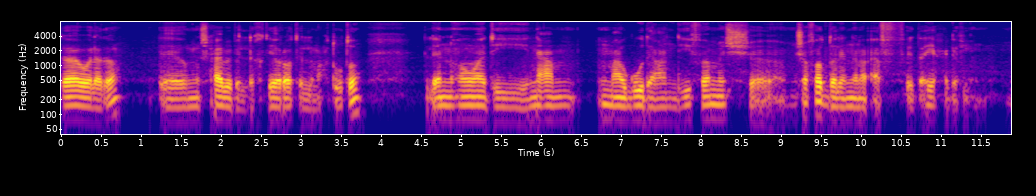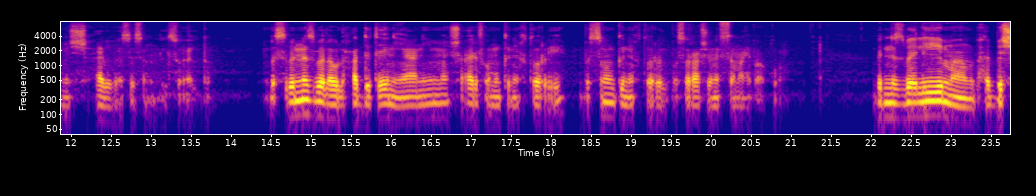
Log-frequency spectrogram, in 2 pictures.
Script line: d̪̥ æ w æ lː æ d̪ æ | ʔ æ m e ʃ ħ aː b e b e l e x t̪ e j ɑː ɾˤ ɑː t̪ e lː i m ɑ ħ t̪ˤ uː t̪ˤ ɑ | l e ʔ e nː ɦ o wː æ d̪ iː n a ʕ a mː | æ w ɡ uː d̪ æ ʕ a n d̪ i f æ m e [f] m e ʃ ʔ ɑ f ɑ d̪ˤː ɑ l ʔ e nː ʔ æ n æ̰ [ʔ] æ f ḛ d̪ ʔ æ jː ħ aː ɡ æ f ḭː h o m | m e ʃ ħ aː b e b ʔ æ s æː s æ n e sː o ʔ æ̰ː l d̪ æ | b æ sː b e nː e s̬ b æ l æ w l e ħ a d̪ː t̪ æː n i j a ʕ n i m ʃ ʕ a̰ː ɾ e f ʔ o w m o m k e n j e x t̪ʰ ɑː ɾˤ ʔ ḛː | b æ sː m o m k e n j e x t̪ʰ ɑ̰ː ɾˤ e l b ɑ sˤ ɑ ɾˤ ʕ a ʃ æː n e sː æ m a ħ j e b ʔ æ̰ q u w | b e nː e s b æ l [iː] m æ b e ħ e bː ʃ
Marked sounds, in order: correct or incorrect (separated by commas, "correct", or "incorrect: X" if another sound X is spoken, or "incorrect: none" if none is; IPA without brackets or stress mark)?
incorrect: ʃ, correct, correct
